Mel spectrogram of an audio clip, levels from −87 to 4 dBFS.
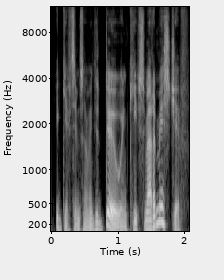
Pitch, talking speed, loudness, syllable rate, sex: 115 Hz, 345 wpm, -19 LUFS, 8.4 syllables/s, male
